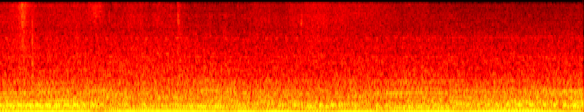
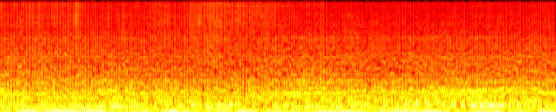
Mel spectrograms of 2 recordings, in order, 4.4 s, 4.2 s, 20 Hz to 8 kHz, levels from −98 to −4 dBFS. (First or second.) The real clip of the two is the first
